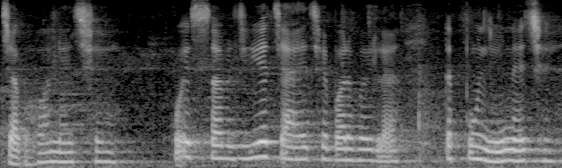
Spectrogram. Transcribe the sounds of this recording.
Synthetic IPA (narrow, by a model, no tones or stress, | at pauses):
d͡ʒəɡʱɔnɛt͡ʃʰɛ | koisəbʱd͡ʒiet͡ʃaɦɛt͡ʃʰɛbəɾbəɪlḛt̪əpũd͡ʒʱinɛt͡ʃʰɛ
